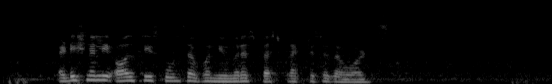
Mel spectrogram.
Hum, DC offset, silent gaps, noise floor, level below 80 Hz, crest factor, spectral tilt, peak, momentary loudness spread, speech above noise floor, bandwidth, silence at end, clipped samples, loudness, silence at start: none; under 0.1%; none; -67 dBFS; -72 dBFS; 18 dB; -7.5 dB/octave; -24 dBFS; 22 LU; 27 dB; 16 kHz; 0.25 s; under 0.1%; -41 LUFS; 0.1 s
